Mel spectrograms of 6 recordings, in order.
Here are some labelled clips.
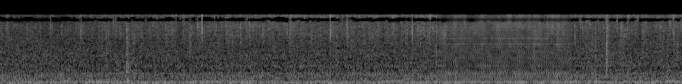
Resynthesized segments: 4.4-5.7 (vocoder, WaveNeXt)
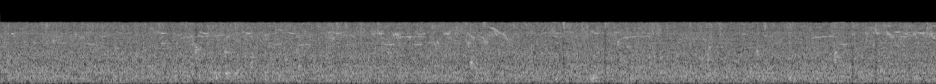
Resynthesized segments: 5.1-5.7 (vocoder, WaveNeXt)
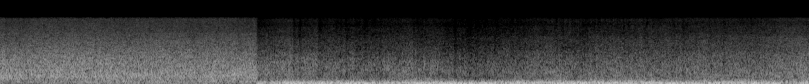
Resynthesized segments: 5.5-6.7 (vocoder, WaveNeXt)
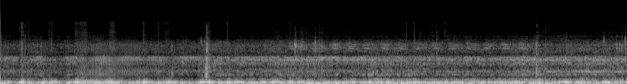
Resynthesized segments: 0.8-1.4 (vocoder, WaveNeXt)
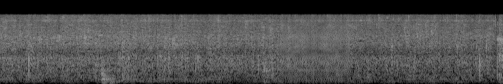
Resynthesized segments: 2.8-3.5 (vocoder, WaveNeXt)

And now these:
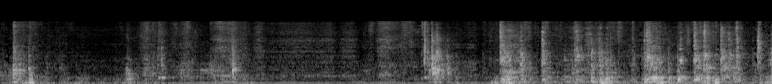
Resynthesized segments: 0.0-1.1 (vocoder, WaveNeXt); 5.2-7.7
